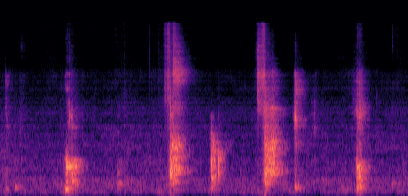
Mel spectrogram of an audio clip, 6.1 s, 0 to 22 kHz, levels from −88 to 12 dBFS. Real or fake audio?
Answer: fake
